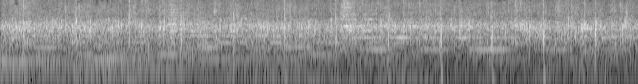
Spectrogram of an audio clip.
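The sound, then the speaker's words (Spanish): A church audience applauds God loudly and steadily at the end of a prayer, a dense wash of many hands clapping that fills the whole stretch without letting up. “Dele un aplauso fuerte a Dios.”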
